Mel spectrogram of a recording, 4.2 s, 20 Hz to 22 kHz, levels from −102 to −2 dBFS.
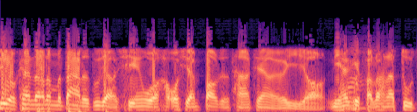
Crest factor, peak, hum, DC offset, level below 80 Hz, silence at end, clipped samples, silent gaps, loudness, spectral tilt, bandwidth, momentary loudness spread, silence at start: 14 dB; 0 dBFS; none; under 0.1%; -34 dBFS; 0 s; under 0.1%; none; -15 LUFS; -6 dB/octave; 9.4 kHz; 3 LU; 0 s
